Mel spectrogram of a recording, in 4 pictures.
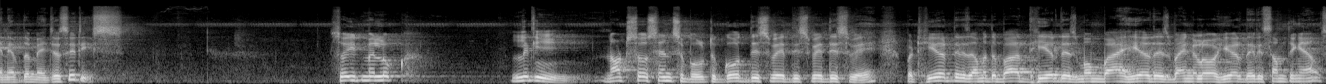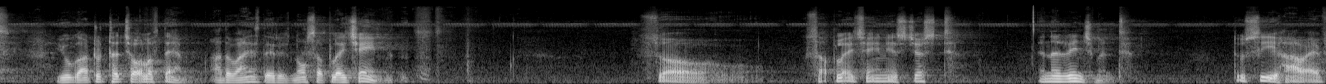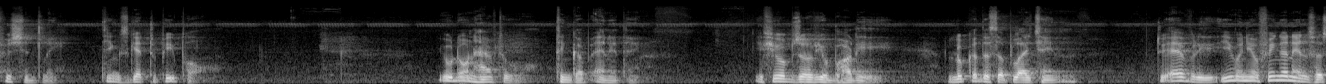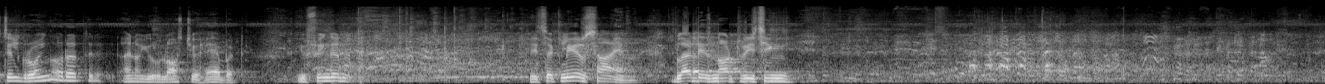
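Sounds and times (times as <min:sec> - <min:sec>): man talking: 0:00.0 - 0:01.4, 0:03.3 - 0:04.4, 0:05.1 - 0:17.4, 0:34.1 - 0:37.4, 0:38.1 - 0:43.7, 0:45.0 - 0:48.0
audience laughing and murmuring: 0:42.5 - 0:53.0.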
